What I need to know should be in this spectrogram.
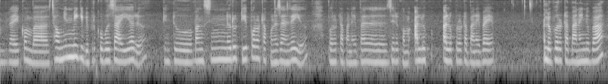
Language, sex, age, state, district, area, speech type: Bodo, female, 18-30, Assam, Kokrajhar, rural, spontaneous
